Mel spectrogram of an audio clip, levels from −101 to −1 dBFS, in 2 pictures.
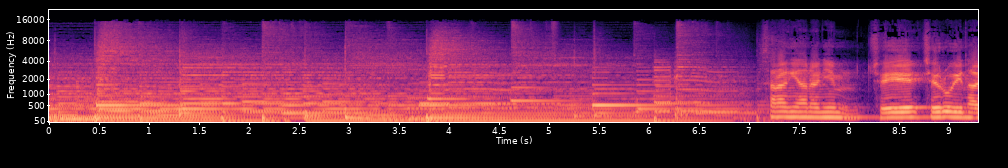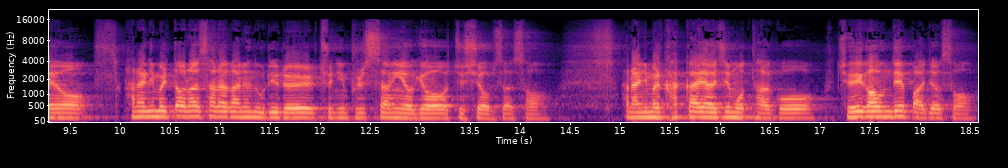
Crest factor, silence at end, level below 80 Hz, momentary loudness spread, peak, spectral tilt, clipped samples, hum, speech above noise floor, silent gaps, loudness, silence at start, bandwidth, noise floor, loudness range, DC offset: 18 dB; 0.05 s; -34 dBFS; 11 LU; -4 dBFS; -5.5 dB/octave; under 0.1%; none; 23 dB; none; -21 LUFS; 0 s; 15.5 kHz; -44 dBFS; 3 LU; under 0.1%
